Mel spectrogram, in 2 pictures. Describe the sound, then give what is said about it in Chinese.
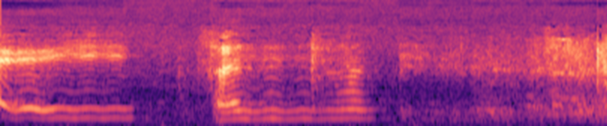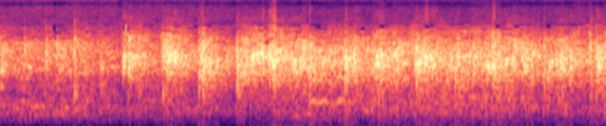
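Audience applause at a stage comedy performance follows a short sustained vocal phrase, then swells into dense, steady clapping that holds loud to the end. “那这鼓掌的人不多呀、啊，鼓掌的人都是南方人”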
